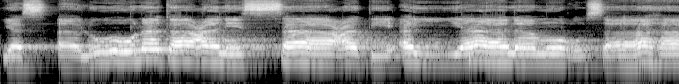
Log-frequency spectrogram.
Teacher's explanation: یسألونک یہاں پر لو میں واو مدہ ہے، عن الساعتی سا میں الف مدہ ہے، ایانا یہاں پر بھی الف مدہ ہے، مرساہا رائے ساکنہ سے پہلے میم کے اوپر پیش ہے تو را کو پر پڑھیں گے، سین میں کھڑا زبر ہے جو الف مدہ کی طرح ہوتا ہے، اور یہاں پر ہا میں بھی الف مدہ ہے تو 1 الف کے برابر کھینچیں گے اس طرح سے۔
